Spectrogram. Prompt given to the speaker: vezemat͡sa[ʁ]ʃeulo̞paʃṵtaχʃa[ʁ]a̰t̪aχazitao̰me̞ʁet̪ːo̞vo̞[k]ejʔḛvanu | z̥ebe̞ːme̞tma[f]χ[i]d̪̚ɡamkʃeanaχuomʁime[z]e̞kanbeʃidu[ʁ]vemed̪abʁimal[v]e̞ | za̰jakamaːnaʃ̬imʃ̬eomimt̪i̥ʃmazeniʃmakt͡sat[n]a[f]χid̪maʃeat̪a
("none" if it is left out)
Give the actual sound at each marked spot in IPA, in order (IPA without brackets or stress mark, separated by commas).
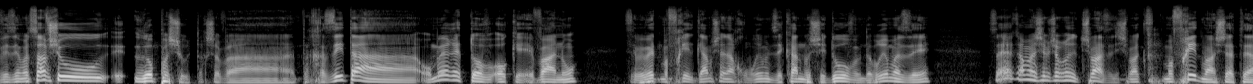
v, v, k, f, i, z, ʁ, z, m, f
